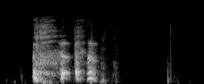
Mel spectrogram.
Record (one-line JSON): {"cough_length": "2.0 s", "cough_amplitude": 25982, "cough_signal_mean_std_ratio": 0.37, "survey_phase": "beta (2021-08-13 to 2022-03-07)", "age": "45-64", "gender": "Male", "wearing_mask": "No", "symptom_cough_any": true, "symptom_runny_or_blocked_nose": true, "symptom_fatigue": true, "symptom_fever_high_temperature": true, "symptom_headache": true, "symptom_loss_of_taste": true, "symptom_onset": "7 days", "smoker_status": "Never smoked", "respiratory_condition_asthma": false, "respiratory_condition_other": false, "recruitment_source": "Test and Trace", "submission_delay": "5 days", "covid_test_result": "Positive", "covid_test_method": "RT-qPCR", "covid_ct_value": 17.3, "covid_ct_gene": "N gene", "covid_ct_mean": 18.1, "covid_viral_load": "1200000 copies/ml", "covid_viral_load_category": "High viral load (>1M copies/ml)"}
